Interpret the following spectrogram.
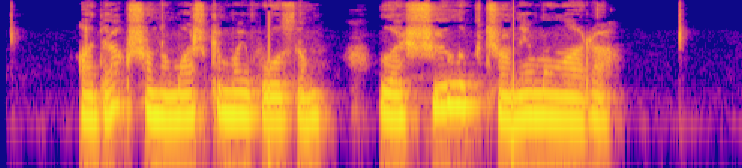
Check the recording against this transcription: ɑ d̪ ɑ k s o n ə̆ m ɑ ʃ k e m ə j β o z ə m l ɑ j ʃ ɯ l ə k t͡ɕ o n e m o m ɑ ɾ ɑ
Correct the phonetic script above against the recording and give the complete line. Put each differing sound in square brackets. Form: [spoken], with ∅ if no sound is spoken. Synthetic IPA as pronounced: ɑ d̪ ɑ k [ʃ] o n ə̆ m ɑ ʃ k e m ə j β o z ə m l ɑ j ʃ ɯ l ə k t͡ɕ o n e m o [ŋ] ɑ ɾ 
